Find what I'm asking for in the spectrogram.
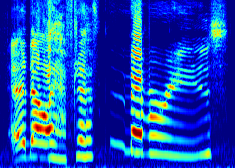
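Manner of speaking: high-pitched, drawn-out melodramatic wail; mock anguish. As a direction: play up the tortured hero. Voicing hero's traumatic flashback.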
